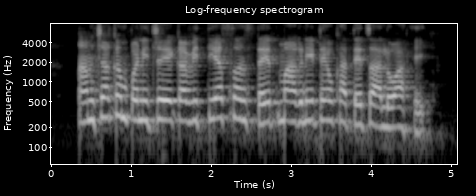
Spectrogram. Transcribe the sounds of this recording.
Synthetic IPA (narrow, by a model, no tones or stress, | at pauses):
amt͡ɕjakəmpənit͡seːkaʋit̪jəsə̃w̃st̪ʰet̪maɡɳiːʈʰeʋkʰat̪et͡saloaɦe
